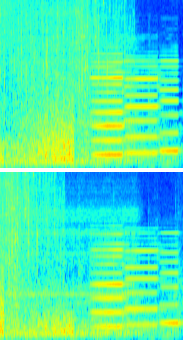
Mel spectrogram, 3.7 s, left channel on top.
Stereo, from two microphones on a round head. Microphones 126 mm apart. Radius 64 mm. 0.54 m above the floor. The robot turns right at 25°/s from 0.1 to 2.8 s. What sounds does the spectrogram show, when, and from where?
1.8 s a violin: 50° left (ahead or behind), 0.9 m; by 3.6 s 70° left (ahead or behind), 0.9 m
